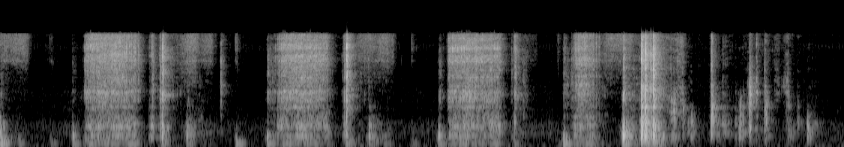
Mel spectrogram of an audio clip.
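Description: Tape runner drawn along the back of a sheet of card-making designer paper, laying adhesive: four strokes of about a second each, then a few light clicks near the end as the paper is handled and set down.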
